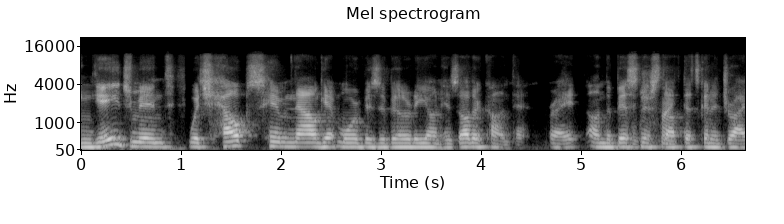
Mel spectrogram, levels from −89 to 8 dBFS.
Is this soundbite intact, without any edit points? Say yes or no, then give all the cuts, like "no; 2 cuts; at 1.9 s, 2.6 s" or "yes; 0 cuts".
no; 1 cut; at 1.0 s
